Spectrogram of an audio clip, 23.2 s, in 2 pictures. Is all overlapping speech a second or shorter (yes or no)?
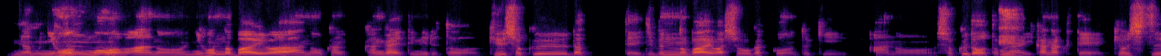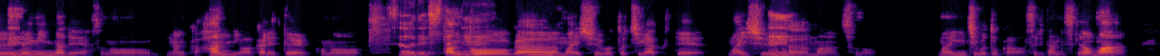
no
